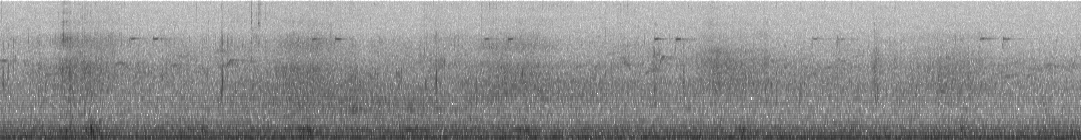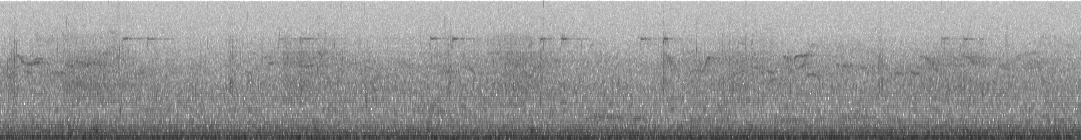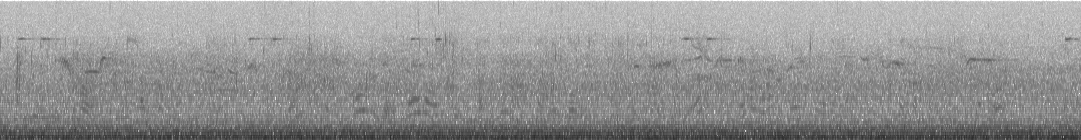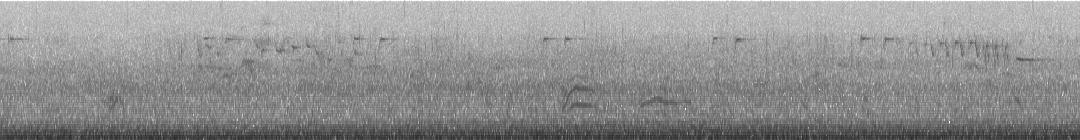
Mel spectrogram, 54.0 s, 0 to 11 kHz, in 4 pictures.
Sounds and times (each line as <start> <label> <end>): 0.0 large cargo ships 54.0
